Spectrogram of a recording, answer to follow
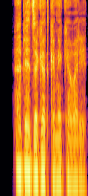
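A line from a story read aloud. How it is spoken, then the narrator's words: Loud exasperated exhale. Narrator (Russian): шумно выдохнул Макс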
